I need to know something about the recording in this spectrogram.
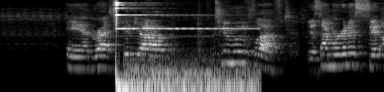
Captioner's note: ding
